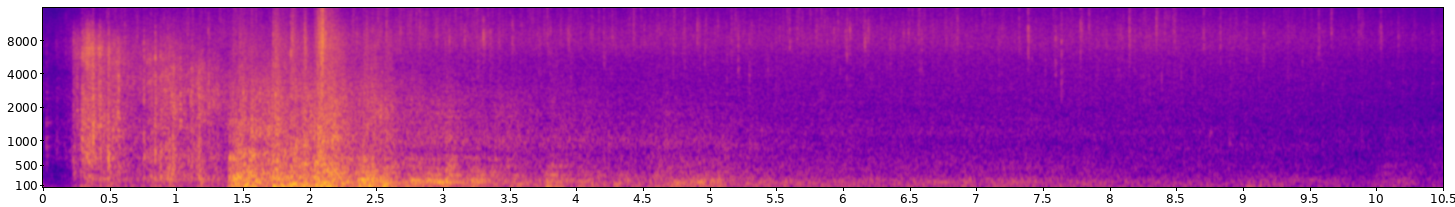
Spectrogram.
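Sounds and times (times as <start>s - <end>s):
thunder: 0.0s - 8.0s.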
